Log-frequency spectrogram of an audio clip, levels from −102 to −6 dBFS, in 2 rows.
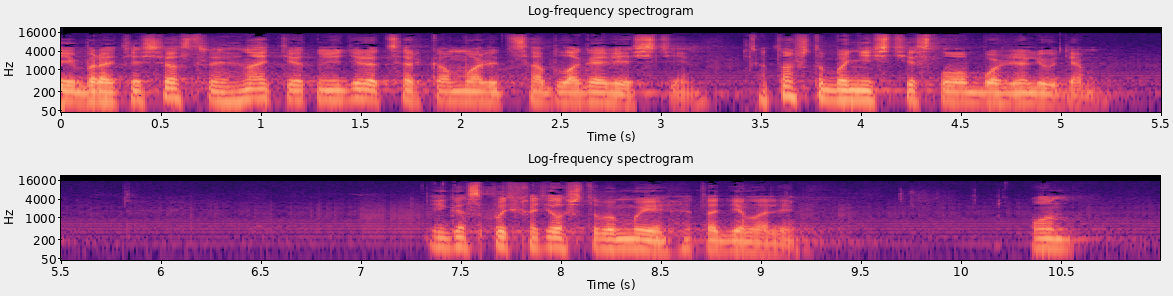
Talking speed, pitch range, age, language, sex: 145 wpm, 90-110 Hz, 20-39, Russian, male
